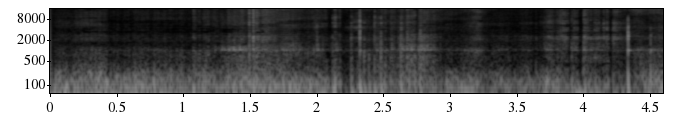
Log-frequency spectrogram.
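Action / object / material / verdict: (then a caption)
scrape / thin wooden board / wood / none. A thin, flat, rectangular wooden board held in both hands is scratched with long nails, giving a dry, rasping scrape over a constant low rumble. Sharp, bright ticks cut through the scratching as the nails catch and drag across the wood.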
